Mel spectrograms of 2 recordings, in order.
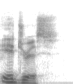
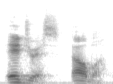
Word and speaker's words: Idris Elba: And they used Aldris Elba. Is that how you say his name? – I love that actor, dude. – Idris. – Idris Elba.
